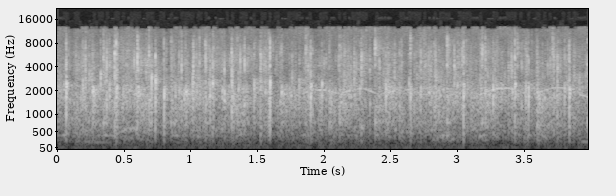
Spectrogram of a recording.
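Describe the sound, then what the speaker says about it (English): An audience at a Gold Rush songs and stories evening gives a round of applause, continuous full clapping filling the whole stretch with no voices. "So a round of applause for them,"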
